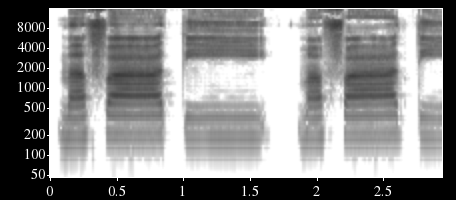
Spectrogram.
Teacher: ता पर या मद्दा है इसको दो हरकात खींचेंगे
